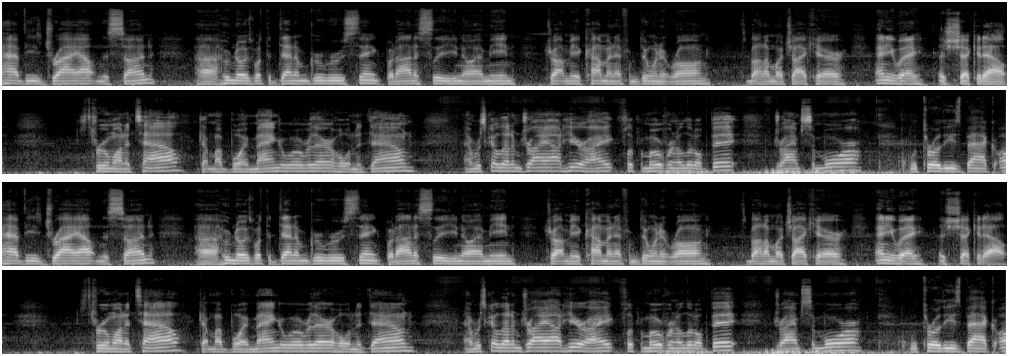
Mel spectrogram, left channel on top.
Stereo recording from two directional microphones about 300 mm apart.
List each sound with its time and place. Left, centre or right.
0.0 s speech: centre
9.3 s speech: left
10.9 s speech: centre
